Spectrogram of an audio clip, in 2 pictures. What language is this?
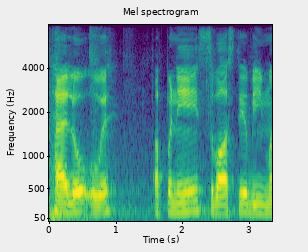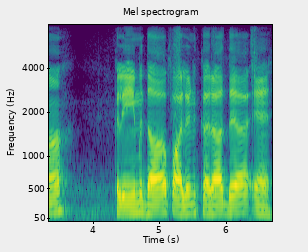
Dogri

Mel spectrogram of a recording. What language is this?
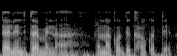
Santali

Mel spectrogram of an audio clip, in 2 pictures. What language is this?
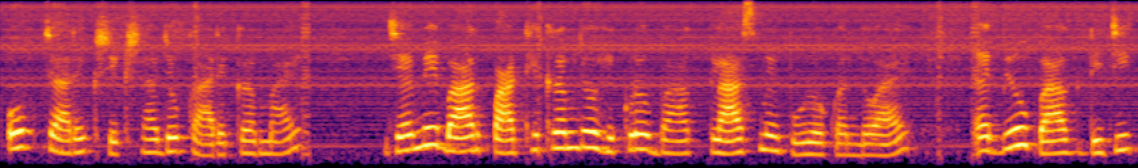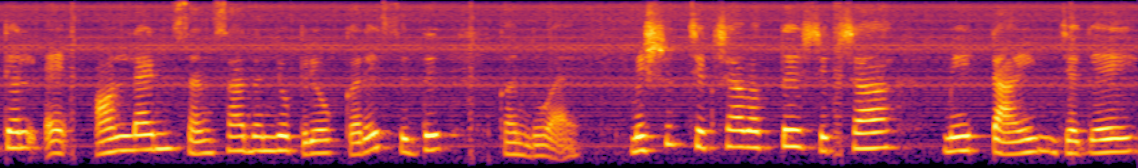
Sindhi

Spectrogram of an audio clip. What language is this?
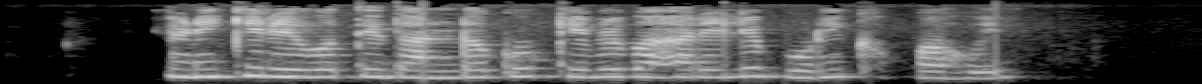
Odia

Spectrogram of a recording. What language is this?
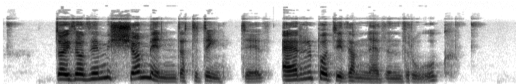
Welsh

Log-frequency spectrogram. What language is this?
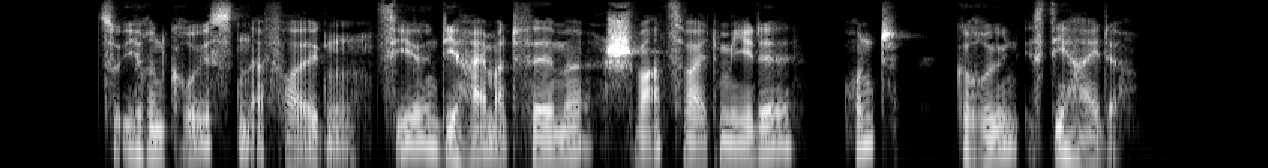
German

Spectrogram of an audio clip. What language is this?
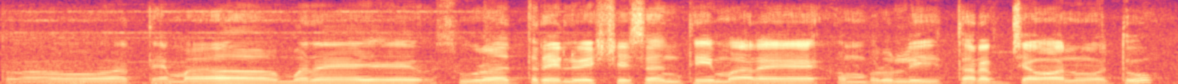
Gujarati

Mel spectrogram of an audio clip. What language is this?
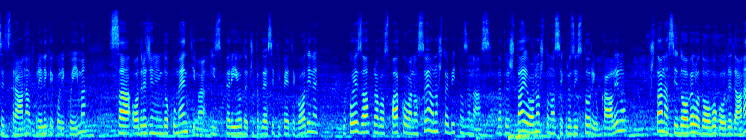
Croatian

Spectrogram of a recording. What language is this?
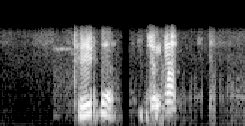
Kashmiri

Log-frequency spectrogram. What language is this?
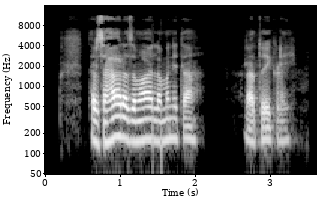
Pashto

